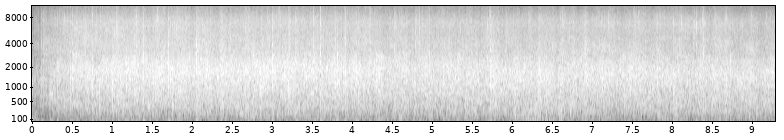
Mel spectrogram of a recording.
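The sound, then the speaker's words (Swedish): An audience at a studentafton (student evening) applauds steadily to welcome Margot Wallström, a dense, even wash of clapping that holds at a consistent loudness for several seconds without any voices standing out. “Och med det så ber jag ge en varm applåd till Margot Wallström.”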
